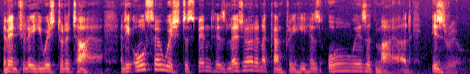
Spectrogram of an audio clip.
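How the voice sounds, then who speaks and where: Male actor, British, radio drama, smooth sinister gentleman, formal and measured, expressive pitch. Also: natural voice. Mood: smooth, confiding.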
